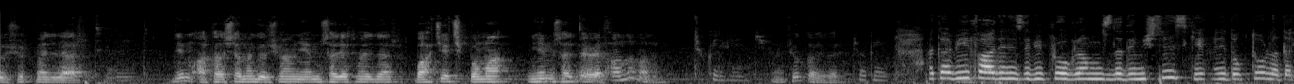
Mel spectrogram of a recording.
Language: Turkish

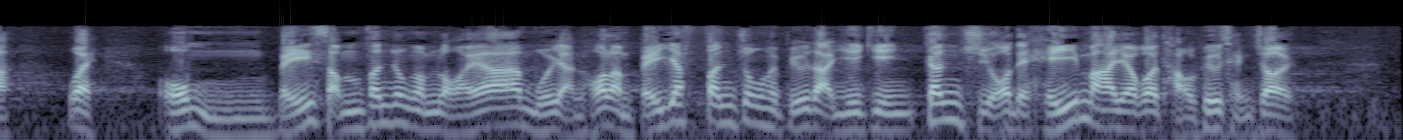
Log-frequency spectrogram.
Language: Cantonese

